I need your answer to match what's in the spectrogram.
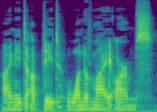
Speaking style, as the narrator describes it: Snag said, his voice low

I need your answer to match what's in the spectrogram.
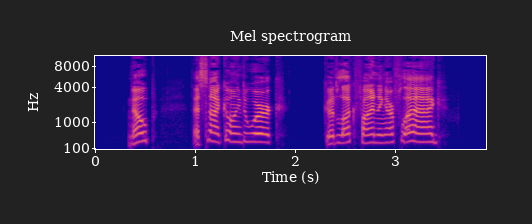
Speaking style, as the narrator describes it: Kenzie called out

